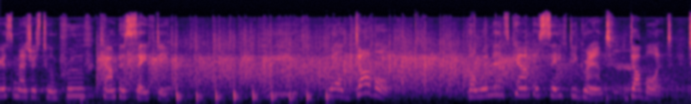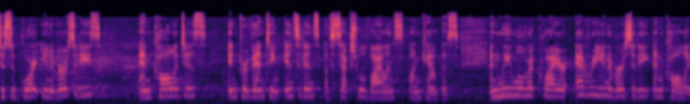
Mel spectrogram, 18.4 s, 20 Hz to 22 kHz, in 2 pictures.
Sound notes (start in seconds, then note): 6.2 applause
